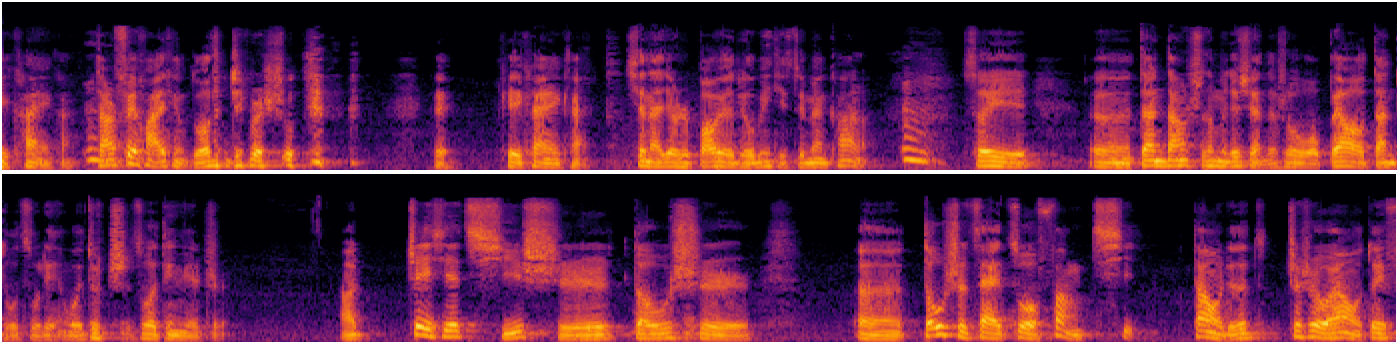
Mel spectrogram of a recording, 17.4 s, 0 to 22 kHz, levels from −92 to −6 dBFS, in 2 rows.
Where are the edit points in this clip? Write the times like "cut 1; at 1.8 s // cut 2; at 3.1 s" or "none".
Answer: cut 1; at 3.8 s

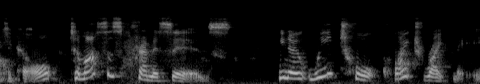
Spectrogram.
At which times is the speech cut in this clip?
cut 1; at 3.1 s

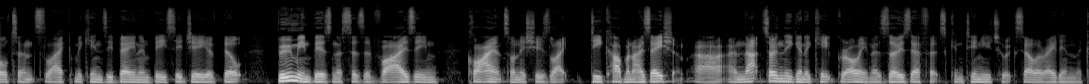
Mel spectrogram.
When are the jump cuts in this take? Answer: none

